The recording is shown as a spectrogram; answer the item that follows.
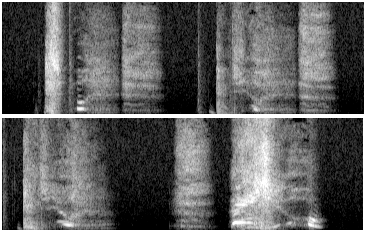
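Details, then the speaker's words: Four loud sneezes in a row, each with a sharp breath in before it and a short vocal sound after, on a sneezy day: sneezing fit. "So, um, I've been having a bit of a sneezy day today, but nothing"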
